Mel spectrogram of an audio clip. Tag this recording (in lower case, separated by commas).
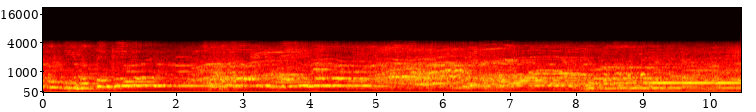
music, speech, independent music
